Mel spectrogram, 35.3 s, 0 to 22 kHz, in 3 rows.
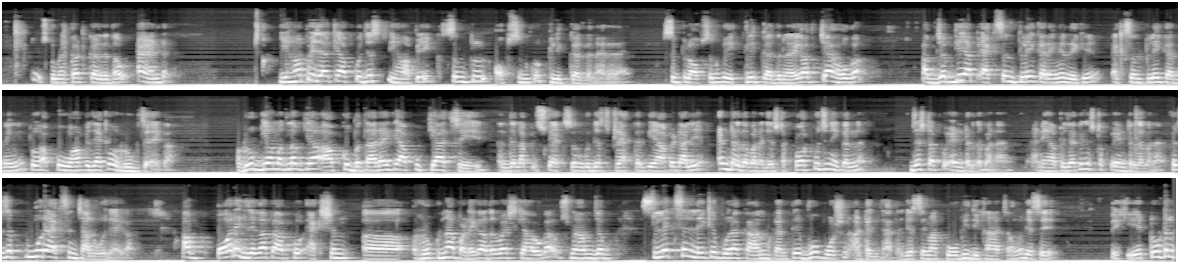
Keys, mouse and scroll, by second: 0.6 alt+i, 0.8 alt+p, 1.3 ctrl+d, 5.8 click, 8.2 space, 8.5 ctrl+click, 17.1-22.9 drag, 22.9 Return, 33.7 space, 33.9 ctrl+click.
